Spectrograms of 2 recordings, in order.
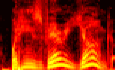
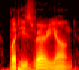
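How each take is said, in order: First: It is said with lively, surprised intonation. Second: It is said flatly, without lively intonation. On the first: The speaker is surprised by the news. The speaker calls it right. "I'm surprised" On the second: The reply does not show a real reaction. The speaker calls it wrong. "it doesn't make much sense"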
